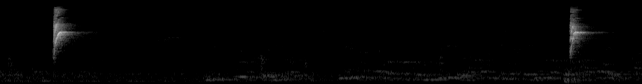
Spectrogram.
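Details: Caged pet chaffinch with a freshly purple beak, recorded indoors on 10/05/12, gives two sharp, bright single call notes about five seconds apart. Each is short and metallic, dropping quickly in loudness. Near silence fills the gap.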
